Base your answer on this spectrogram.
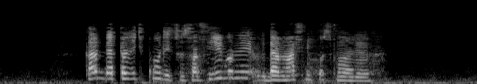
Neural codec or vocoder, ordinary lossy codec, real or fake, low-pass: codec, 44.1 kHz, 1.7 kbps, Pupu-Codec; MP3, 32 kbps; fake; 7.2 kHz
